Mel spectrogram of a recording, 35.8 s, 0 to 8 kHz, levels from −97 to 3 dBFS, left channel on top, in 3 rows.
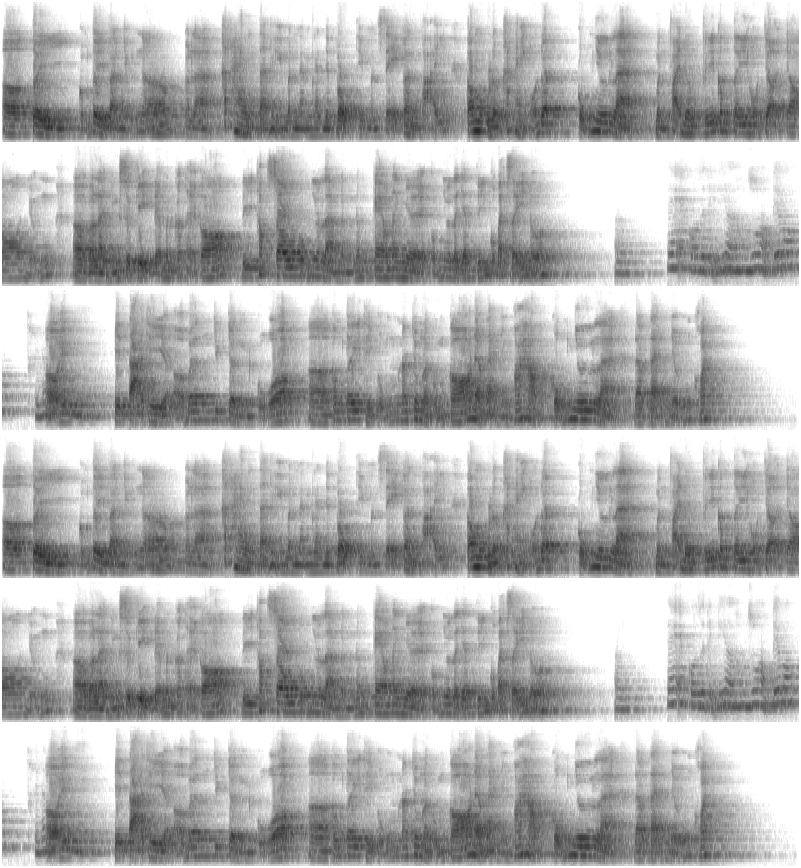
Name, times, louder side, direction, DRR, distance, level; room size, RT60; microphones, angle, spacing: voice 1, 0.0-6.7 7.0-8.3 8.6-9.5 9.8-12.7 13.0-20.1 24.6-24.9 25.6-28.2 28.5-34.5, left 1 dB, 10° left, 2 dB, 1.1 m, -27 dB
voice 2, 21.9-23.8 24.4-25.3, equal, 40° right, 4 dB, 1.5 m, -36 dB
9.1 x 7.5 x 8.1 m, 1.2 s
head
